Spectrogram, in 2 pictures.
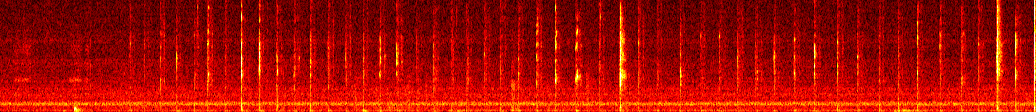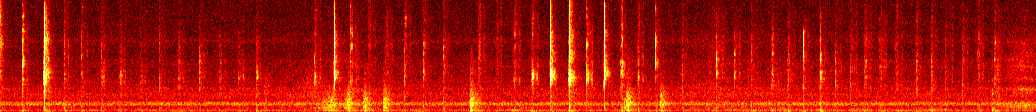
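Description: Near silence with faint, irregular light ticks: a paintbrush dabbing on paper, the taps bunching into quick runs around the middle and again later on.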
